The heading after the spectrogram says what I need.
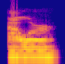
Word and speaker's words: hour: And of course, hour is Hour, but the H is not pronounced. And so it's our, and this is our house.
